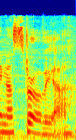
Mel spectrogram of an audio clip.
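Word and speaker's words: na zdrowie: okay how do you say cheers we say Nostrovia Nostrovia so FAS Nostrovia now if somebody's interested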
